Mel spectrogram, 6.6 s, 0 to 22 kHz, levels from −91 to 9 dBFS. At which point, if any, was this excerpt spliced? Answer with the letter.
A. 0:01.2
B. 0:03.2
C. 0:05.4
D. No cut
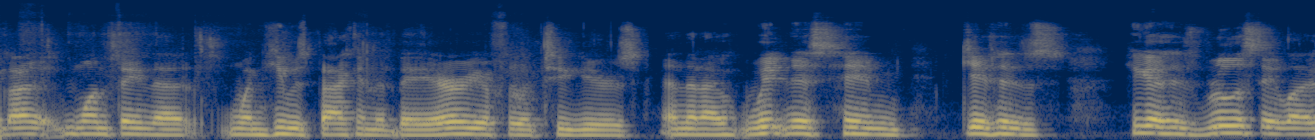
B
